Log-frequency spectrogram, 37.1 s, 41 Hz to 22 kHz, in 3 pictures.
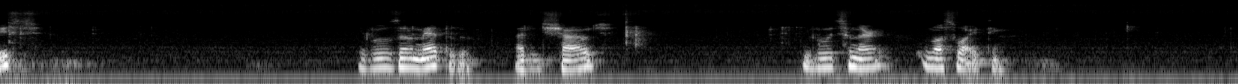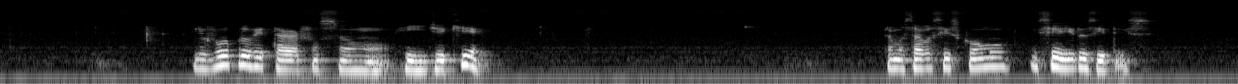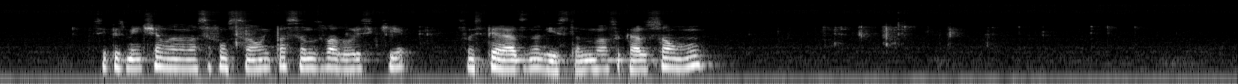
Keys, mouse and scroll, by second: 0.1 Return, 3.6 a, 4.1 d, 6.3 Return, 7.3-8.5 typing, 9.8 Up, 10.1 Down, 11.4 Up, 11.8 Down, 12.3 Home, 12.9 shift+Down, 13.2 shift+End, 13.4 shift+Down, 16.7 Up, 17.8 Home, 20.7 shift+Down, 21.1 shift+End, 21.9 shift+Delete, 22.5 Return, 25.5 a, 25.9 d, 27.1 Return, 28.5 shift+0, 29.1 shift+Left, 29.3 shift+space, 29.7 shift+Left, 32.8-34.1 typing, 35.1 shift+End, 35.7 Up, 36.2 Down.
